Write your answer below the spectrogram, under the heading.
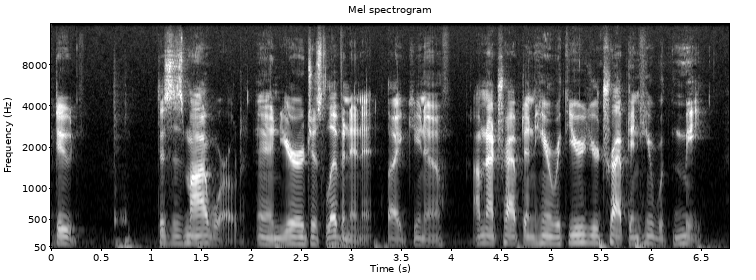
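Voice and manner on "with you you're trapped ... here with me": ordinary talk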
